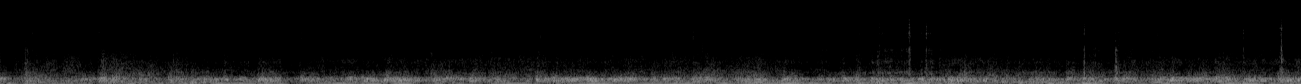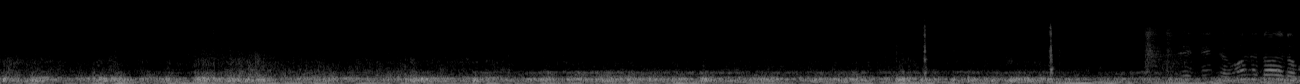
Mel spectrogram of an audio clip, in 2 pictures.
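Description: Mountain bike rolling over a rough dirt and gravel lane: a steady rumble of tyres and frame vibration picked up through a handlebar-mounted camera, with scattered sharp clicks from gravel and rattling parts.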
